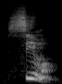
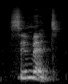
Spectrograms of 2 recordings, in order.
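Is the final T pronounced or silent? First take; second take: silent; pronounced. First: The final T is silent. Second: The final T is pronounced. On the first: The speaker calls it right. "final consonants are not usually pronounced in French. So we just say ciment" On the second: The speaker calls it wrong. "You may even pronounce the final consonant"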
